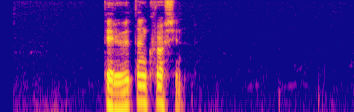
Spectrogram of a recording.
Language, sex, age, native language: Icelandic, male, 40-49, Icelandic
